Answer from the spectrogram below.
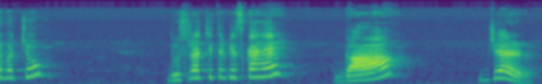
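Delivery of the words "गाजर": गाजर stretched out slowly and firmly; name गाजर slowly for children; slow naming. Shown as a demonstration. Teacher naming the picture for the class, drawn out. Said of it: "दूसरा चित्र है गाजर".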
